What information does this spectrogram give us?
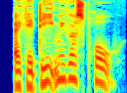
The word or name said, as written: akademikersprog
